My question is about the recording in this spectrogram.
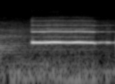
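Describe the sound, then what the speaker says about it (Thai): One sustained C sharp on a Thai khlui flute, a single clear steady tone lasting well under a second, played close and alone. "นี่เสียงโดชาร์ปนะครับ"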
